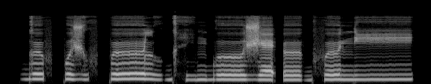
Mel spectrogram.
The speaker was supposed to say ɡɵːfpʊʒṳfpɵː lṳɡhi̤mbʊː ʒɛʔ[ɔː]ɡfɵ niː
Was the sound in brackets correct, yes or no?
no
